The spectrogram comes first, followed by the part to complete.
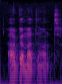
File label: "Algamatant", Beelzebub pronounciations; Fourth Way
